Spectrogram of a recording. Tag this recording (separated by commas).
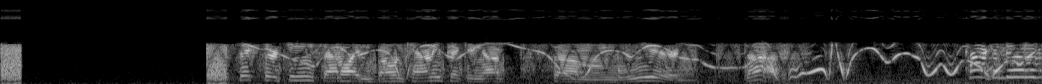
police radio chatter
